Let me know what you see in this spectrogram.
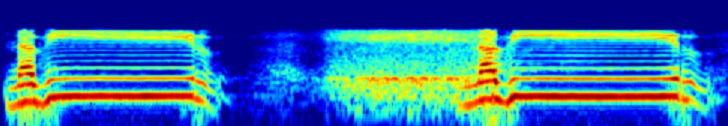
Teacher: اب وقف کی صورت میں اس کو باریک پڑھیں گے کہ اس کی قاعدہ یہ ہے کہ را ساکن سے پہلے یا ساکنہ ہو تو اس را کو باریک پڑھیں گے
